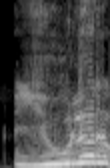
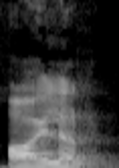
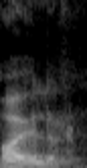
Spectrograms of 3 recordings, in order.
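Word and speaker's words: Euler: इस यूलर, कुछ लोग इसको पढ़ते हैं, आप यूलर नहीं पढ़ेंगे, इसका उच्चारण वही होगा जो अंग्रेजी के इस शब्द का होगा आयलर। तो इसको आप पढ़ेंगे आयलर।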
